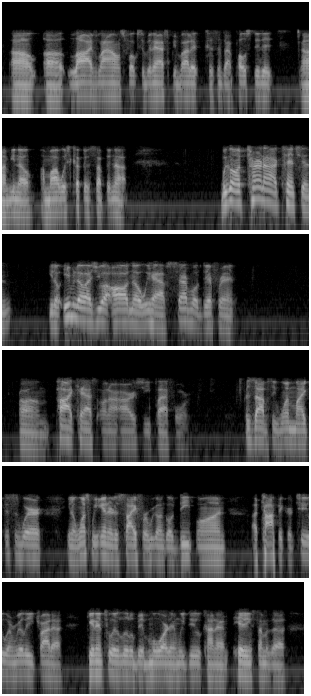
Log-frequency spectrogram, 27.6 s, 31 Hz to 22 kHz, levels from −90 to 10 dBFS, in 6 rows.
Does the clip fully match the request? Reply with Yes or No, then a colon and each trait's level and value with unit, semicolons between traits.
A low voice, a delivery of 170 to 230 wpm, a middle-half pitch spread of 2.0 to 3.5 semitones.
No: low, 100 Hz; average, 200 wpm; average, 4.2 semitones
